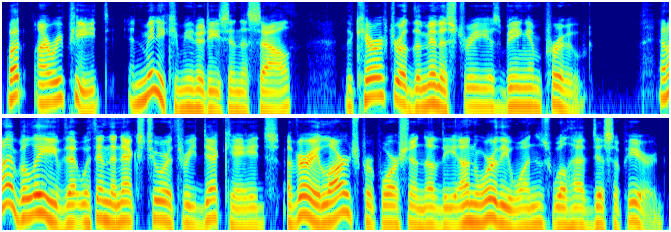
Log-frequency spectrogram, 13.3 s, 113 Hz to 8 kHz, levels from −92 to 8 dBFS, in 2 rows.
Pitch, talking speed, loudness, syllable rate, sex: 160 Hz, 175 wpm, -19 LUFS, 5.5 syllables/s, male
